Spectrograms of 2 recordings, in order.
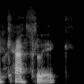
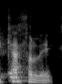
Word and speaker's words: catholic: in with native speakers some native speakers might pronounce it with three syllables as you did and some native speakers pronounce it with two i say catholic too even even shorter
